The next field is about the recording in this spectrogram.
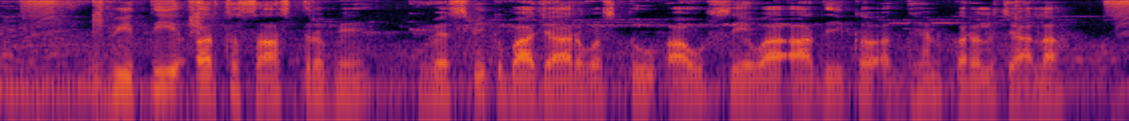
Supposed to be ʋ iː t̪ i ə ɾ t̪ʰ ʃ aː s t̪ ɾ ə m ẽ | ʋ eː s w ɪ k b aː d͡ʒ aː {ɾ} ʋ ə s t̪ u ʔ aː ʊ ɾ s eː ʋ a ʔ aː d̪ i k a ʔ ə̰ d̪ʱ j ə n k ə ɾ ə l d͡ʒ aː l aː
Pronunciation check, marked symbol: correct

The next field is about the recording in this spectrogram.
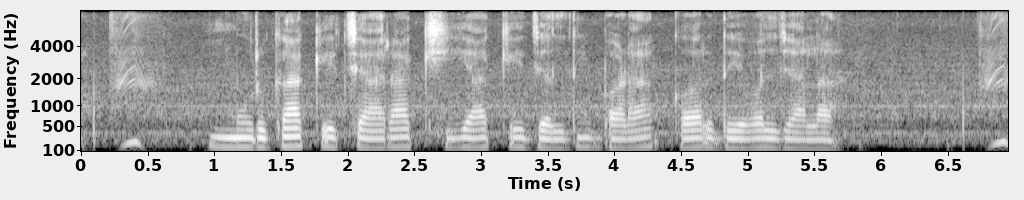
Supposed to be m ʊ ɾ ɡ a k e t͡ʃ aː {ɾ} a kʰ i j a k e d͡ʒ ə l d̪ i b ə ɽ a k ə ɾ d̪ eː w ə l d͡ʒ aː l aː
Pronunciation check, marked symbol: correct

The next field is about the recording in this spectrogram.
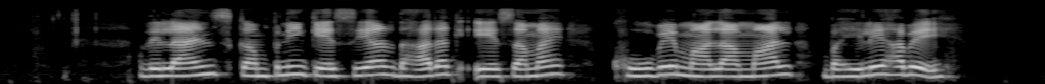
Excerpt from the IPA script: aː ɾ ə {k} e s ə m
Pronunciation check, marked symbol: correct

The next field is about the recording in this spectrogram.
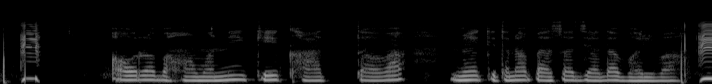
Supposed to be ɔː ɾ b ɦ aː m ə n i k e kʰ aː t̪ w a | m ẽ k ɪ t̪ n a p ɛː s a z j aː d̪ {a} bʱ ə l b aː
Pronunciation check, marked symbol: correct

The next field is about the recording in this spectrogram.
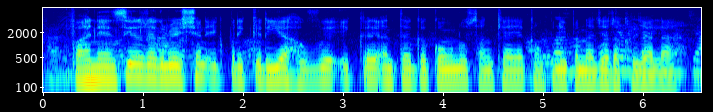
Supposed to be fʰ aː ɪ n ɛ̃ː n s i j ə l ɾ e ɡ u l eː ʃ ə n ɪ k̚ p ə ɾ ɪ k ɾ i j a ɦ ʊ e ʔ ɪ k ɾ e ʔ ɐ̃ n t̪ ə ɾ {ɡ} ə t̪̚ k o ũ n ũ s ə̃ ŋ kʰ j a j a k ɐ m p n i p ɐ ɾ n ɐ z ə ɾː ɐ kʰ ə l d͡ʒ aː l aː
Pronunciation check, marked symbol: correct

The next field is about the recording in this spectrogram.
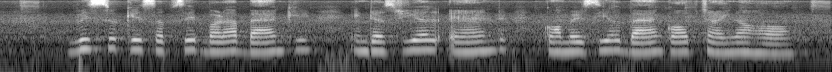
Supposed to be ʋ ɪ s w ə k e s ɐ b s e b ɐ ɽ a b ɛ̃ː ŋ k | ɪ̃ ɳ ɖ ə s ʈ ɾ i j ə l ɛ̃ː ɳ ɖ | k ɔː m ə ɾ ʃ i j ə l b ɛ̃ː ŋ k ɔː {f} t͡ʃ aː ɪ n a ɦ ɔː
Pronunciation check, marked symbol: correct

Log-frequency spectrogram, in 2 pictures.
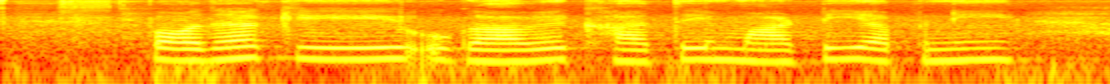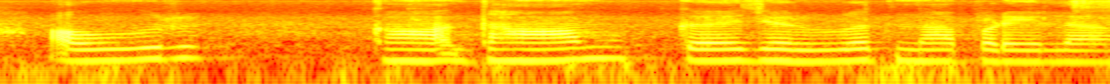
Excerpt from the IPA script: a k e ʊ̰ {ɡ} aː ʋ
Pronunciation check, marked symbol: correct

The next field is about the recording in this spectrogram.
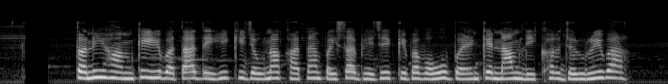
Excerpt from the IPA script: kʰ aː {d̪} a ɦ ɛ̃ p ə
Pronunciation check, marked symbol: incorrect: t̪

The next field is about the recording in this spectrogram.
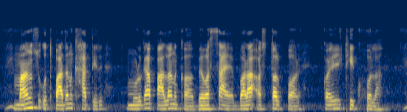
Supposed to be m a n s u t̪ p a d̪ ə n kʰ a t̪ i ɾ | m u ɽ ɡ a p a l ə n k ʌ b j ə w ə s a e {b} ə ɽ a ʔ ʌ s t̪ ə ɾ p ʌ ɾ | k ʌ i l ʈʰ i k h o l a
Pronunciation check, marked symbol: correct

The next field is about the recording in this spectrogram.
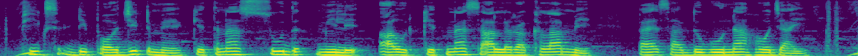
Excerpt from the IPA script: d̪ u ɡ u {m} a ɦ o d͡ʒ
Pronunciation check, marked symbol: incorrect: n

